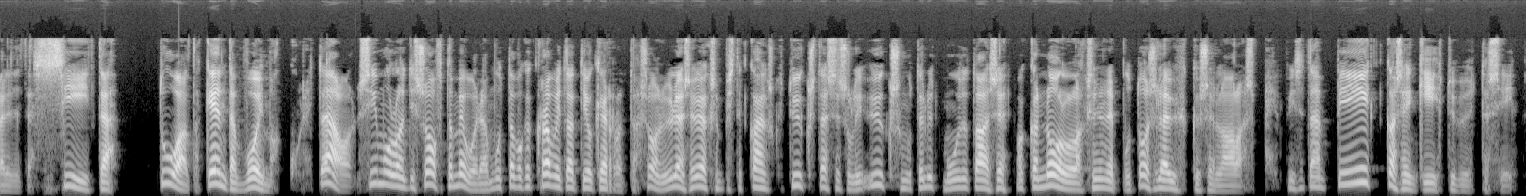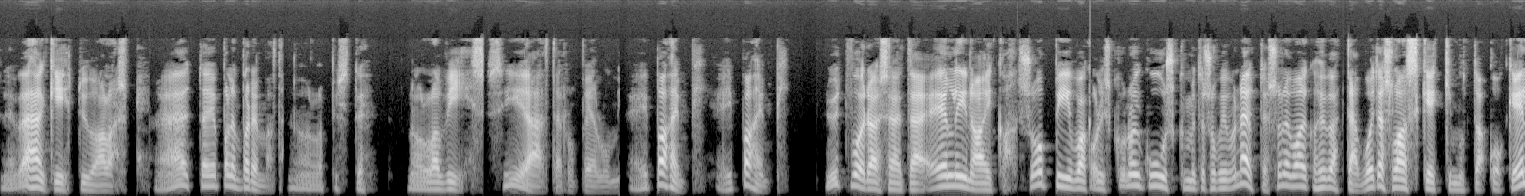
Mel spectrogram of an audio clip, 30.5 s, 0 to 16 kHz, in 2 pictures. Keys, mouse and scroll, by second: 2.5 click, 3.1-4.6 scroll down 2, 5.0 click, 10.8 space, 12.0 click, 13.6 Return, 13.6 typing, 14.8 space, 17.2 space, 17.7 click, 19.2-20.9 typing, 20.6 Return, 22.4-23.1 scroll up 1, 23.1-23.8 scroll up 1, 24.3 click, 26.1 Return, 26.1-27.0 typing, 28.4-29.1 scroll down 1, 29.1-30.5 scroll down 1.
